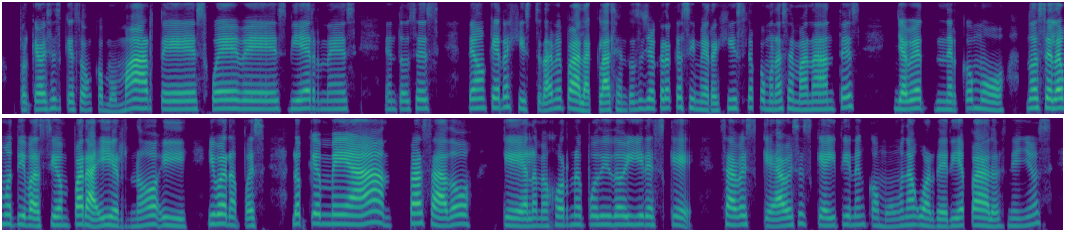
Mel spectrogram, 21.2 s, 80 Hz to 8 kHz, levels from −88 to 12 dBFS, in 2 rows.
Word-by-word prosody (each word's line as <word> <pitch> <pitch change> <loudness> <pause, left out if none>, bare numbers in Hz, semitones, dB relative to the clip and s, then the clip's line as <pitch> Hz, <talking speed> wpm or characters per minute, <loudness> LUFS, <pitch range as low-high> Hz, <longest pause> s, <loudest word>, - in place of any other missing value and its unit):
porque 200 +1 -5
a - - +2
veces 230 +2 -6
que 200 - -6
son 195 -2 -9
como 175 -6 -12
martes, 215 +1 +3
jueves, 220 -1 0
viernes, 220 0 -3 0.3
entonces 215 +2 -5 0.3
tengo 240 +1 0
que 245 0 +1
registrarme 235 -4 -4
para 225 -3 +6
la 175 -2 +2
clase. 195 +2 +1
Entonces 195 +4 -12
yo 230 - -1
creo 240 +1 -1
que 255 +1 -6
si 240 -1 +1
me 200 -2 -2
registro 235 +6 -5
como 225 -4 -11
una 210 +1 -3
semana 205 -2 -1
antes 255 +6 -4 0.3
ya 215 -2 +4
voy 225 +3 +3
a 240 - +3
tener 205 -3 -6
como, 215 -4 -6 0.2
no 245 +1 0
sé, 245 -1 +7
la 240 +1 +7
motivación 215 -2 +1
para 235 -6 +7
ir, 200 -3 0
¿no? 205 +6 -2
Y 195 -3 -2 0.2
y 245 - -1
bueno, 245 -4 +2
pues 195 0 0 0.3
lo 250 - -1
que 255 -1 0
me 245 0 +5
ha 260 +4 +8 0.2
pasado 240 -3 +3 0.3
que 200 -2 +2
a 185 - +2
lo 195 - -3
mejor 215 +3 -5
no 230 - -4
he 225 - -8
podido 225 +1 -4
ir 225 0 -1
es 220 -1 -1
que 215 -3 -3 0.2
sabes 230 0 +1
que 190 - -5
a 185 +1 +5
veces 220 +4 -2
que 215 - -3
ahí 200 +1 0
tienen 225 0 -6
como 190 -4 -12
una 215 +2 -1
guardería 195 -2 -2
para 200 -4 +2
los 185 +2 -11
niños 200 +7 -9
215 Hz, 200 wpm, -24 LUFS, 200-230 Hz, 0.3 s, ha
